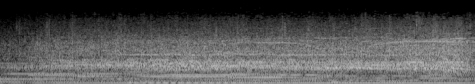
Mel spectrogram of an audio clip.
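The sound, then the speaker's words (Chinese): An audience applauds warmly after Lincoln's speech: steady clapping for several seconds, a dense, continuous wash with scattered cheers mixed in and a low rumble underneath, holding at a fairly loud level throughout. “林肯讲话结束之后，听众好几分钟热烈鼓掌，然后开始散去。”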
